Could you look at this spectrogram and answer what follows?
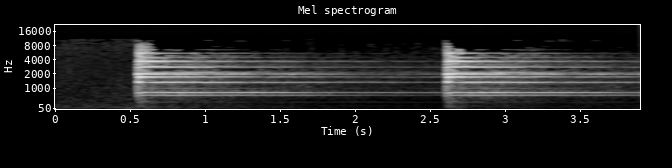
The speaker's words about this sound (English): Shall I ring the bell for Vespers? It's past 6 o'clock. Oh, no. I'll ring it.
